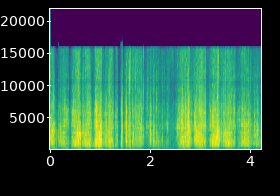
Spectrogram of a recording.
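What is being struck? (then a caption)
Stack of cloth-bound hardcover books. Long nails scratch and rub quickly along the gold-lettered spines of a solid stack of red cloth hardcover books. The result is a series of dry, bright, hissy rasping strokes that swell and fade in rhythmic bursts, with almost no low end.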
